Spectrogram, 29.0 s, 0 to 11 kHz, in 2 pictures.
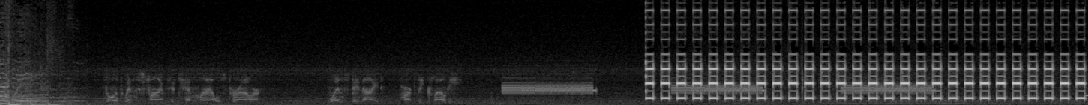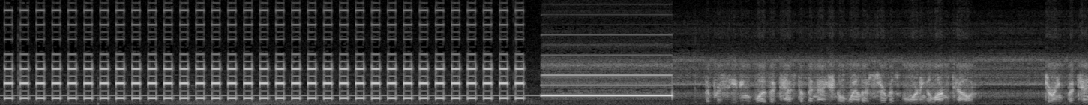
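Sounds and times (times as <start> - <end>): rapid alarm beeping: 8.6 - 23.5
steady warning alarm tone: 8.6 - 23.5.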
